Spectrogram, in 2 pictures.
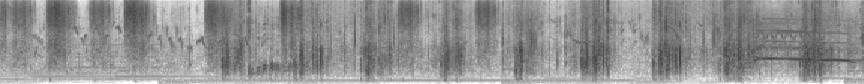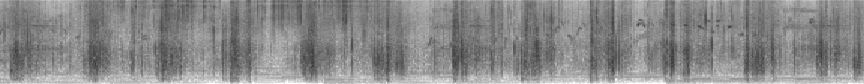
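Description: Two people set off walking together, their footsteps forming a long run of many steady, crunching steps over a low background hum.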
